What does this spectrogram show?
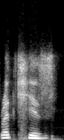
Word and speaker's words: Redkeas: Is it Redkeas or Red? How do I pronounce that? Sorry. Well, you can pronounce it Redkeas, actually.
